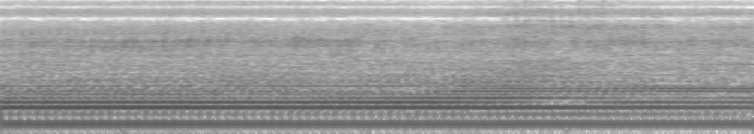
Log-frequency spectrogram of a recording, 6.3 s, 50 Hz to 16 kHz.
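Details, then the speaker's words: John Deere 455 tractor with a 3-cylinder Yanmar diesel, started after a brief glow-plug wait: an even, steady, low clatter of about 200 pulses a minute with no knocks or misses, a healthy idle. "Let's start up the 455 and hear the 3-cylinder Yanmar diesel."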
